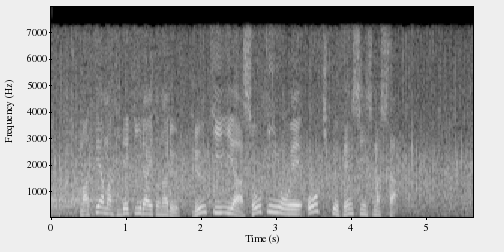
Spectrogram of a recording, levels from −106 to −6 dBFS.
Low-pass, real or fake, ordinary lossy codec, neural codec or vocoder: 7.2 kHz; real; MP3, 64 kbps; none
